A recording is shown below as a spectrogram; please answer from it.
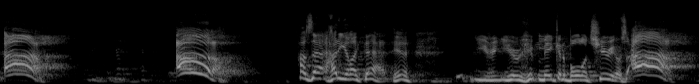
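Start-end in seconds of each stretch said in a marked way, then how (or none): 0.0-2.3 son's random scream. Retold or imitated. Pastor imitating his son screaming at breakfast, high mock yelp. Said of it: "Michael will just scream randomly". 6.3-6.9 son's random scream. Retold or imitated. Pastor imitating his son screaming at breakfast, high mock yelp. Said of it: "Michael will just scream randomly".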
